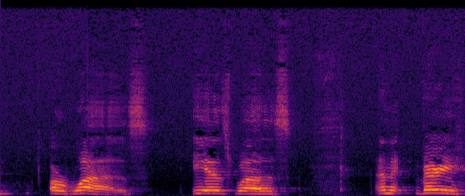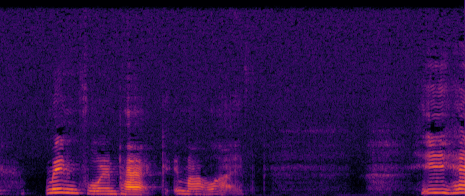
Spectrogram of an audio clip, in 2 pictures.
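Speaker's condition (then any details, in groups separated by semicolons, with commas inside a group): Cerebral palsy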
